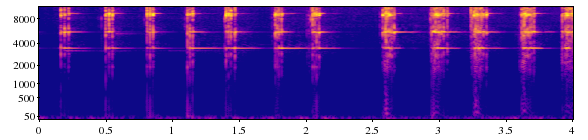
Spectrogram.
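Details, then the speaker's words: Fishing reel clicker after repair, broken clicker replaced and glued in; spool turned by hand. Crisp, even clicks about three a second; clicker engages cleanly and sounds healthy. "อันนี้เราจับสปูนเนาะมันอาจจะเสียงอาจจะไม่ดังสักเท่าไหร่ถ้ามันเป็นสายnดึงมันอาจจะดังกว่านี้นะ"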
